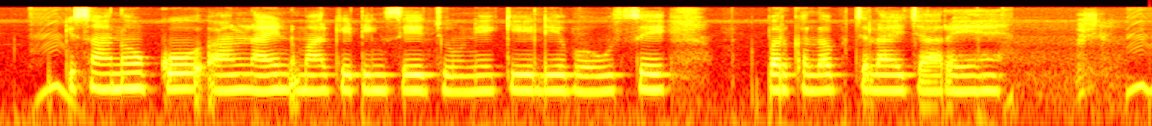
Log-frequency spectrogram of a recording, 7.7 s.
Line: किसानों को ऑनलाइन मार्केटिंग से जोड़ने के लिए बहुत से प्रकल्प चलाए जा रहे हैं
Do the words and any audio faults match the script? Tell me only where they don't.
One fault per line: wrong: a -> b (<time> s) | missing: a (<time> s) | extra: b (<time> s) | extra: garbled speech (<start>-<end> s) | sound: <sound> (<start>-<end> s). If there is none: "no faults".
sound: sneeze (7.2-7.5 s)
